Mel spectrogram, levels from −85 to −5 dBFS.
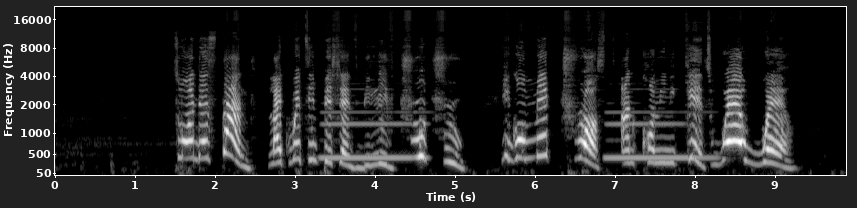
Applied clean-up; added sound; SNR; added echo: classical method Wiener filter.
